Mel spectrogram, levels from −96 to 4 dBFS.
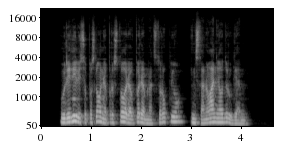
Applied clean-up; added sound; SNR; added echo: neural mask model DeepFilterNet 3.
